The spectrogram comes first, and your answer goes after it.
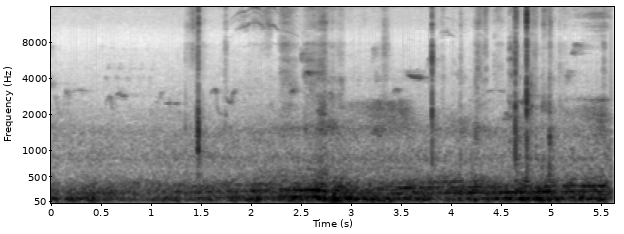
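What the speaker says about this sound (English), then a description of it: "You can hear the birds in the background." Faint, scattered bird chirps over a steady low rumble of background noise, distant and intermittent.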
